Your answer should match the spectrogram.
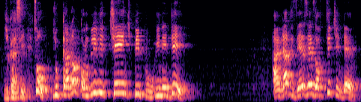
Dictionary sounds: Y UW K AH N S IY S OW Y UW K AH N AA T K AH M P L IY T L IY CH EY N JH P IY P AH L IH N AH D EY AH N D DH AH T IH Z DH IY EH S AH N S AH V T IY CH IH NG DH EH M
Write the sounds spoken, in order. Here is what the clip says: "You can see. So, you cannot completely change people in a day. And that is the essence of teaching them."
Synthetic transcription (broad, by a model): Y UW K AH N S IY S OW Y UW K AH N AA T K AH M P L IY T L IY CH EY N JH P IY P AH L IH N AH D EY AH N D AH T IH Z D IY EH S AH N S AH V T IY CH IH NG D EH M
